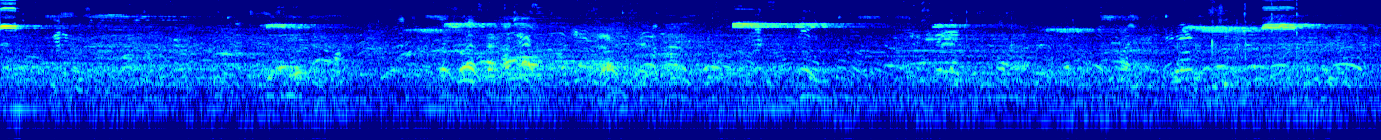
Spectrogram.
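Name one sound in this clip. A crowd murmurs and calls out in a large echoing arena.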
